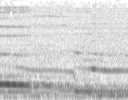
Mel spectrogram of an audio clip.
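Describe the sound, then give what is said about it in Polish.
A single long wolf howl in Poland, captured by a camera trap: a sustained, mid-pitched tone that slides gradually lower over two seconds above a faint hiss. “pan Marek Knobel, specjalizuje się w fotopłapkach i między innymi udało mu się tego wilka nagrać.”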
